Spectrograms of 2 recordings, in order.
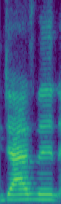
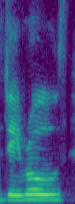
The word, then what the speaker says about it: JRose: because I hate when people call me Jasmine and I'm like no it's Jay Rose don't think just because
